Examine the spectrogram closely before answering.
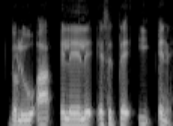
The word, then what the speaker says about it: Waldstein: Waldstein es Wallstin. Se parece mucho. O sea, Waldstein a Wallstein. O sea, cambia la D por una LE.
